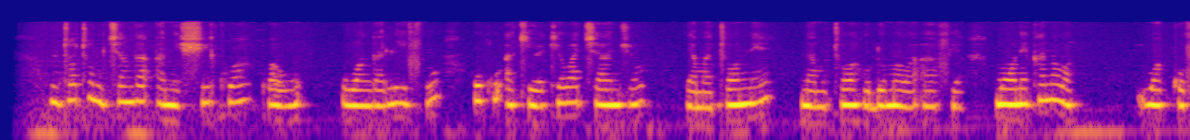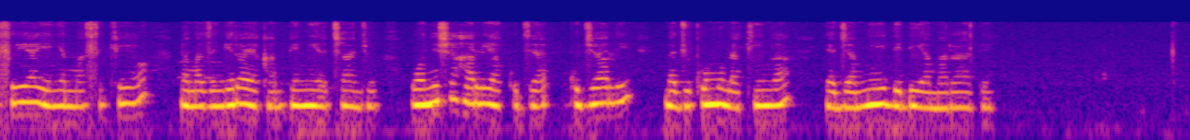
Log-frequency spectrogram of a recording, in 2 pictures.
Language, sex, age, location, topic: Swahili, female, 25-35, Nairobi, health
